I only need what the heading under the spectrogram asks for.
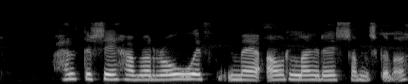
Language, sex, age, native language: Icelandic, female, 18-19, Icelandic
